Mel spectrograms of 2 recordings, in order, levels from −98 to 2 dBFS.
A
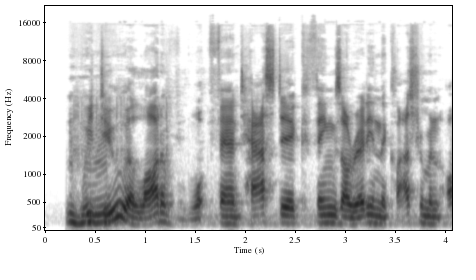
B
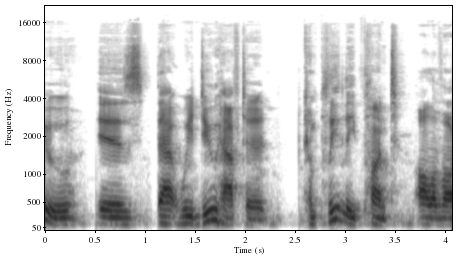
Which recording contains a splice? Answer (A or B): B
